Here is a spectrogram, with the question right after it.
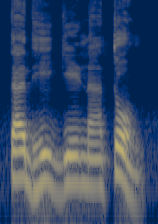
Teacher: You have to roll your tongue and hit it hard. It's a retroflex action.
